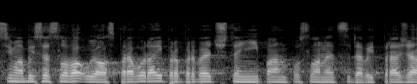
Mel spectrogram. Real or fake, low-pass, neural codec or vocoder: real; 7.2 kHz; none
